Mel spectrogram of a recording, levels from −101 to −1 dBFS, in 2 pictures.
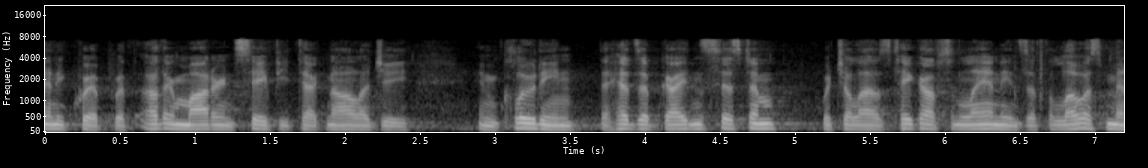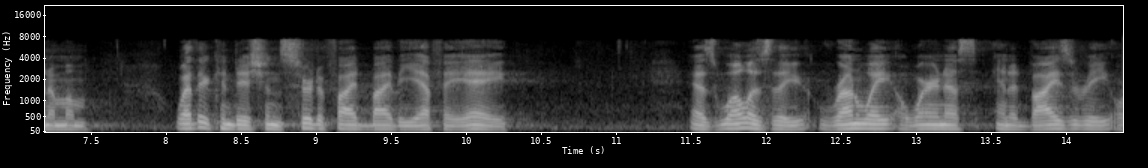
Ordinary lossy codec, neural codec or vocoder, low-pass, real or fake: MP3, 64 kbps; none; 7.2 kHz; real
